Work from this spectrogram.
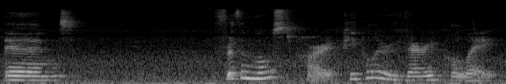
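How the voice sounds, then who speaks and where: A woman from the United States, an English teacher giving measured interview answers. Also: medium pitch, lively intonation, gravelly. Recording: echoey, distant, noisy.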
